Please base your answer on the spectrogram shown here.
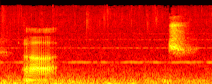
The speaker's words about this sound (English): There is rain coming down everywhere around you.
